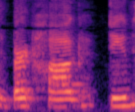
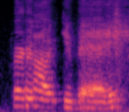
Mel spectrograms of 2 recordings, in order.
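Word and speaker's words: Birt-Hogg-Dubé: and I'm not sure if I'm going to pronounce this correctly but it's Bert hog Dube syndrome Bert hog dubet okay um and so bird hog dubet is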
